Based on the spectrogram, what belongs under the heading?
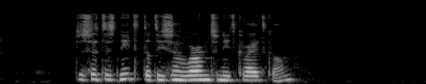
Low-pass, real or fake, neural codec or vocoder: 10.8 kHz; real; none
